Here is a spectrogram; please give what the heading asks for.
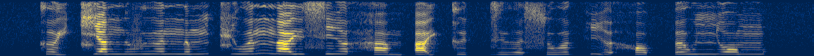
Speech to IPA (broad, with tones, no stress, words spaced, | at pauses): kə˧˩jt͡ɕa˧nvɨ˧ə̯ nə˨˦mt͡ɕu˨˦ə̯na˧jsi˧ə̯ ha̤˨˩mʔa̰˧˨j kɨ˨˩t̚zɨ̤˨˩ə̯su˨˦ə̯ kḭ˧˨ə̯hɔ˨˩p̚ʔə˧wɲɔ˧m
